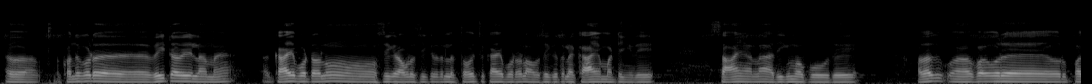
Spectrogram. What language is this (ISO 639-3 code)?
tam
